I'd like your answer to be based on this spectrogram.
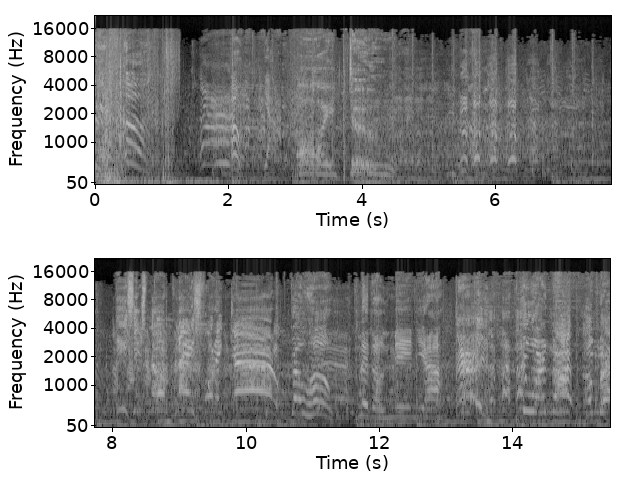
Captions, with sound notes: Oh, yeah. (deepens voice) I do. (spectators laughing) - This is no place for a girl. - Go home, little ninya. - Hey. You are not a man.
